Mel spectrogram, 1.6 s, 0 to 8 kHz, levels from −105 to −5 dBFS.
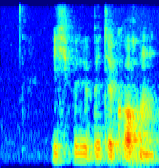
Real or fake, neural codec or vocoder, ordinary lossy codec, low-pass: real; none; none; 7.2 kHz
